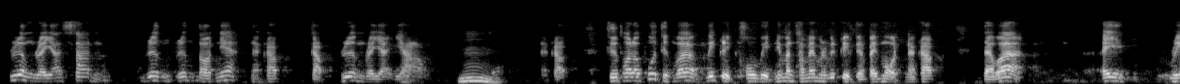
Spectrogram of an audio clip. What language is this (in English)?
Thai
